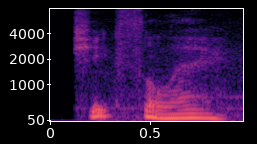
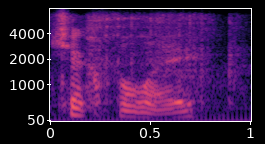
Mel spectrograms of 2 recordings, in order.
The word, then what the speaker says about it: Chick-fil-A: Dash something like that Chic Fila that how it's pronounced Chic Fil-A no no it's pronounced Chick-fil-A Chick-fil-A this was so weird I've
